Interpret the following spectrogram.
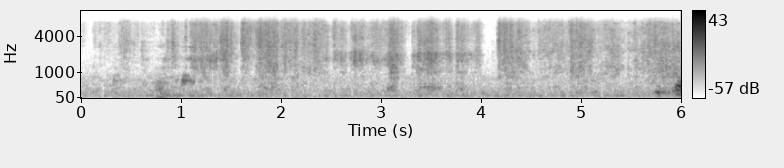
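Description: Rustling of the white wrapping around a wine bottle as the bottle is brought up and handled, a dense run of crinkly scratches with a short break about four seconds in.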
